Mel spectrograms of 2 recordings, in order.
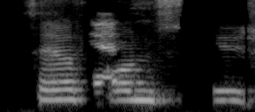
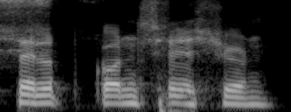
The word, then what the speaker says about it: self-conscious: Nah, cius ini sekalian diucapkan. She's. Yes. Conscious. Self-conscious. Self-conscious. Self-conscious. Yes, self-conscious ya. Self-conscious. Jadi ci-nya nggak bunyi lagi cheers. Langsung aja Cheers. she's.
